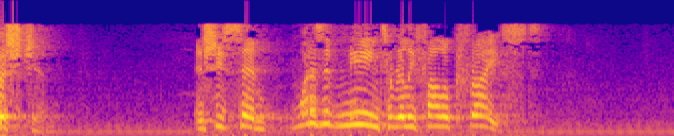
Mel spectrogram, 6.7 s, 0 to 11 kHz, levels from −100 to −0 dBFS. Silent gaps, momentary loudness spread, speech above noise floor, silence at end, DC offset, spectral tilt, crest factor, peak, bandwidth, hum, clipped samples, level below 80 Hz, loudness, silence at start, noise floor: none; 15 LU; 29 dB; 1.35 s; under 0.1%; -3.5 dB/octave; 14 dB; 0 dBFS; 6.2 kHz; 60 Hz at -35 dBFS; 0.2%; -46 dBFS; -12 LUFS; 0 s; -41 dBFS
